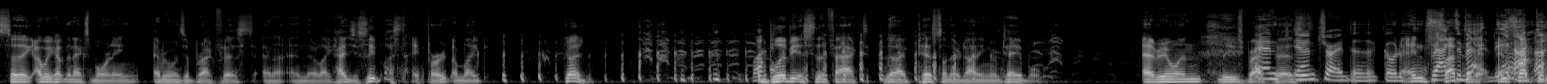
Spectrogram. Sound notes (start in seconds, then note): 6.2 laugh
